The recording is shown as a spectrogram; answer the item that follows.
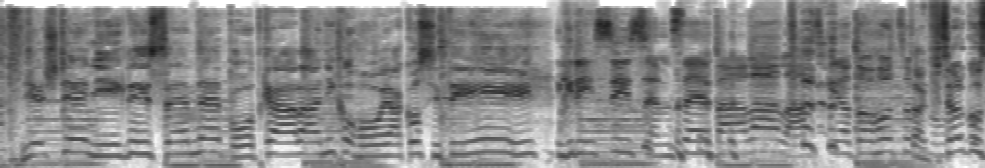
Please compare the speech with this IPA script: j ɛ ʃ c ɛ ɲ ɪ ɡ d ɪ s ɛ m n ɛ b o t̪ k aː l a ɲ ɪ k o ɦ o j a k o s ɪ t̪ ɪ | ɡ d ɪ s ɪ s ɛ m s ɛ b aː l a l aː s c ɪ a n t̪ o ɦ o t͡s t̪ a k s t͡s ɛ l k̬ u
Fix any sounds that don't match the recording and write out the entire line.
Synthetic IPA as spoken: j ɛ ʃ c ɛ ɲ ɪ ɡ d ɪ s ɛ m n ɛ p o t̪ k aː l a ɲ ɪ k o ɦ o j a k o s ɪ t̪ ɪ | ɡ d ɪ s ɪ s ɛ m s ɛ b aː l a l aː s k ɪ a t̪ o ɦ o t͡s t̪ a k f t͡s ɛ l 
